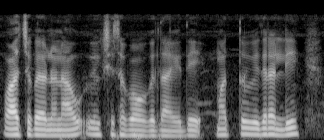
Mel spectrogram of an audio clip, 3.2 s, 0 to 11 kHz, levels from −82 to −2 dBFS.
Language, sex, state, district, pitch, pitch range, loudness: Kannada, male, Karnataka, Koppal, 135 Hz, 125-140 Hz, -21 LUFS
